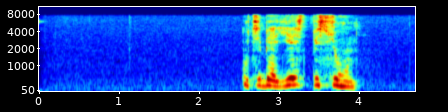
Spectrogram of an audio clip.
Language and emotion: Russian, neutral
